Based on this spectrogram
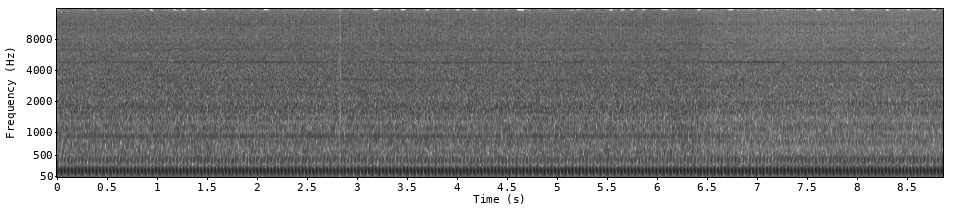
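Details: Briggs & Stratton-engined Vanguard 10,000 W generator after repair of surging, smoking and no-start, suspected fuel supply, refilled with ethanol-free gas: smooth, even drone at constant speed with no hunting or surging; running steady.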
